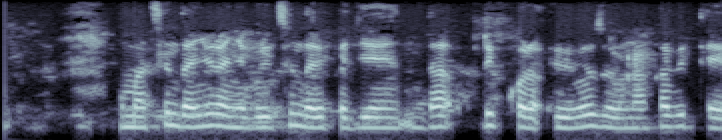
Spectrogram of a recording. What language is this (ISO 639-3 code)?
kin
